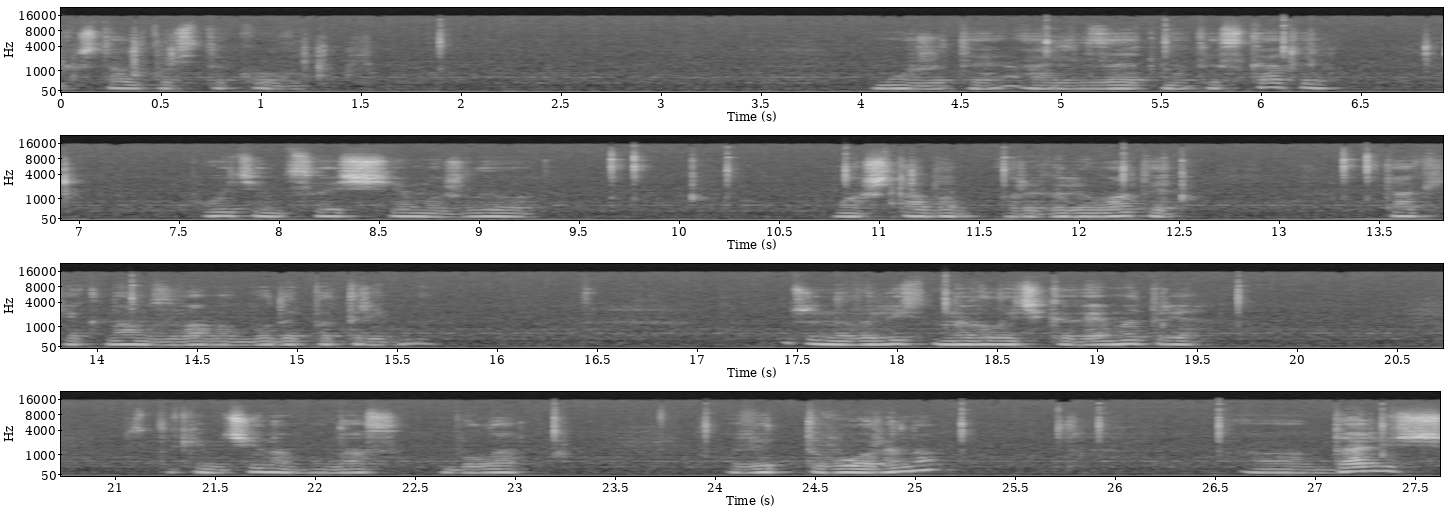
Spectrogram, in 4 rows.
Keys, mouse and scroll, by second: 0.3 alt+x, 1.3 alt+z, 1.9-4.9 middle drag, 5.5-6.8 middle drag, 6.8 s, 10.2 middle click, 11.1 alt+z, 11.7-12.7 middle drag, 12.7-13.3 scroll down 1, 13.3 click, 14.2-17.2 middle drag, 19.7-22.8 middle drag, 22.8 click, 23.4-23.9 scroll down 1, 23.9-27.6 middle drag.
